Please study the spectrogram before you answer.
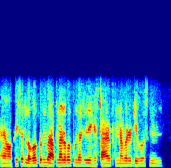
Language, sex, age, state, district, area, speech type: Assamese, male, 18-30, Assam, Dibrugarh, urban, conversation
